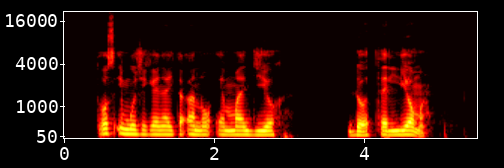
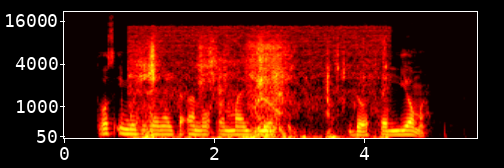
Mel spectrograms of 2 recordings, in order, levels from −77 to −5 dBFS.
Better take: first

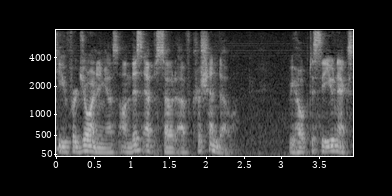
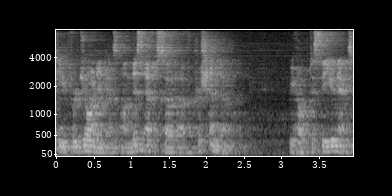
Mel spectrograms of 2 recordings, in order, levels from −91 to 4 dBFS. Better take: first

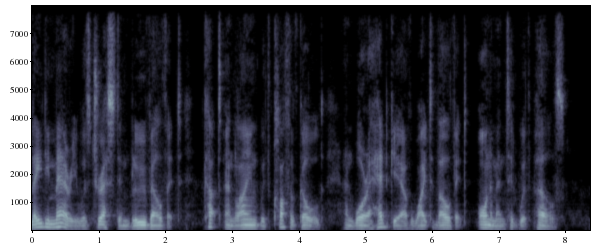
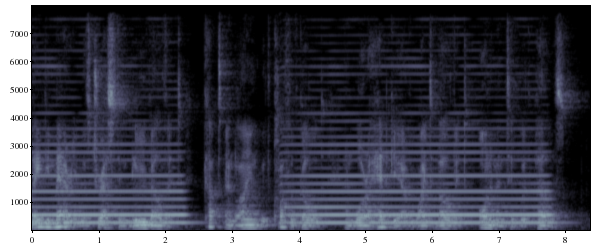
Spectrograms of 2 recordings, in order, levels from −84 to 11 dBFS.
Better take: first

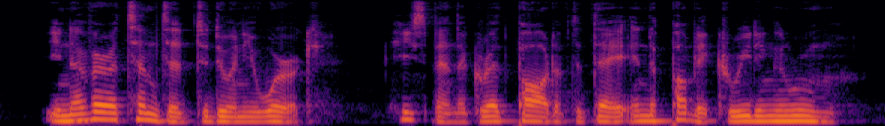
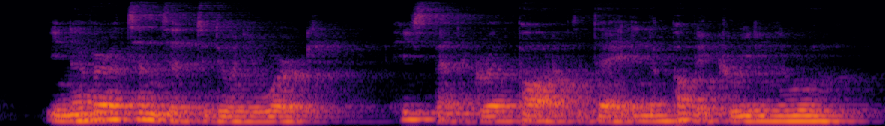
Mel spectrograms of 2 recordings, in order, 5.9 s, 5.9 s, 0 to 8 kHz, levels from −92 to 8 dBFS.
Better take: first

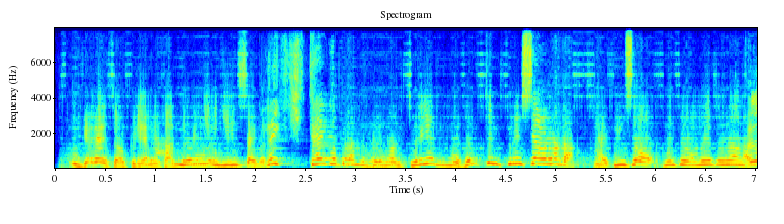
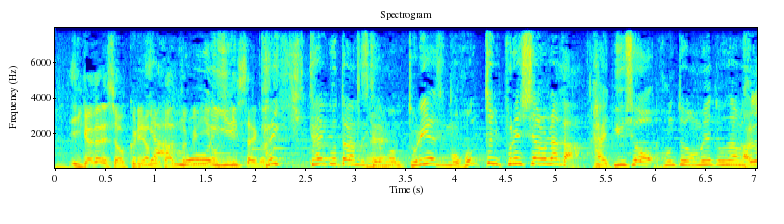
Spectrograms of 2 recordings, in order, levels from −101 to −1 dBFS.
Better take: second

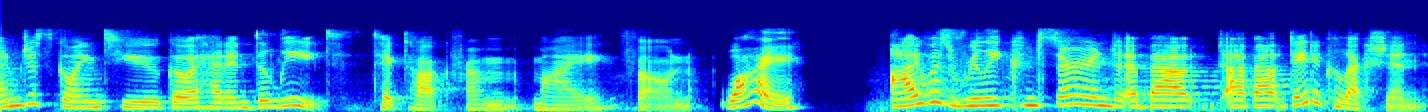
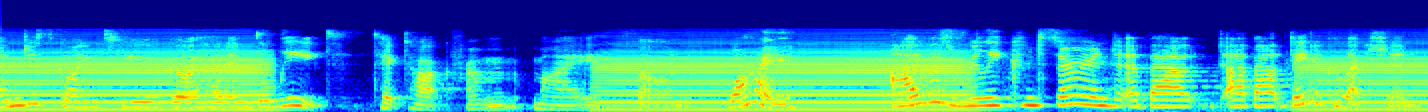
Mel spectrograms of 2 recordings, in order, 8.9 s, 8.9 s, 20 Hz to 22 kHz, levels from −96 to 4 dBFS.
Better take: first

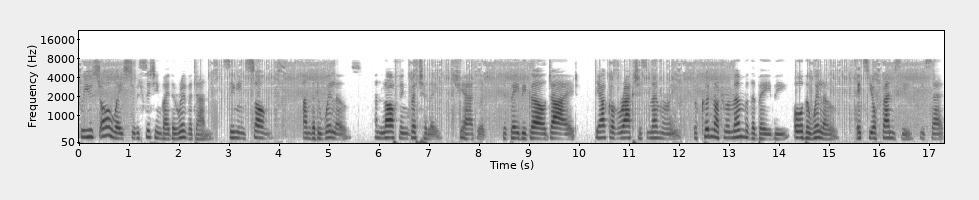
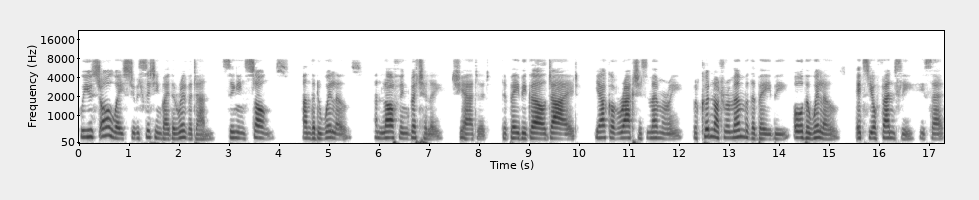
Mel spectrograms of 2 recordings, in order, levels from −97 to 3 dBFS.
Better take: second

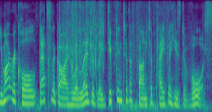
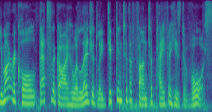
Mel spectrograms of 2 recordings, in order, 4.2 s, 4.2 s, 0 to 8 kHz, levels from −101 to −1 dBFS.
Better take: second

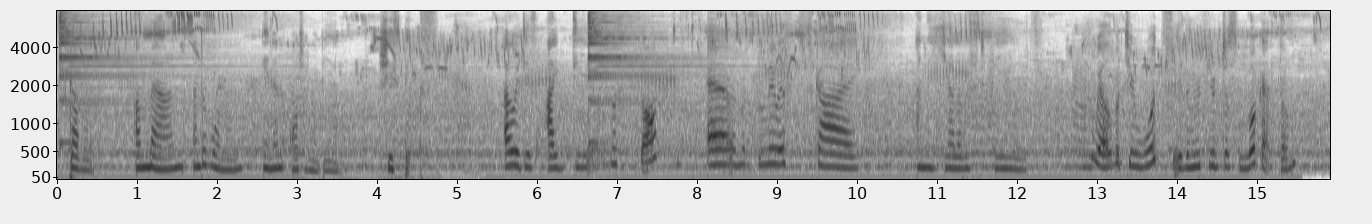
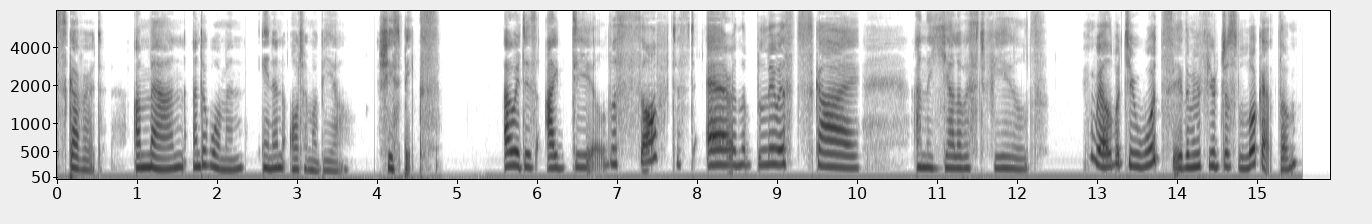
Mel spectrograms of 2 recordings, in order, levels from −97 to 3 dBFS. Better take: second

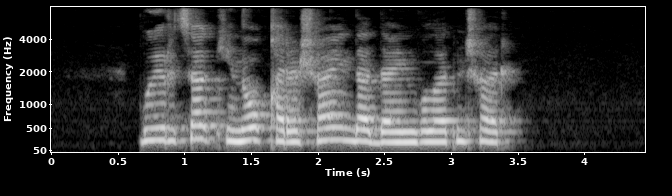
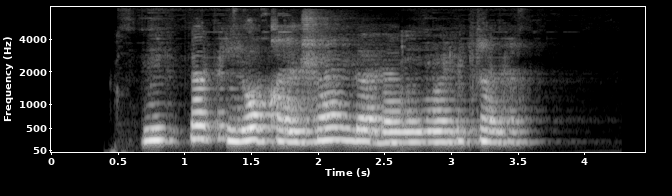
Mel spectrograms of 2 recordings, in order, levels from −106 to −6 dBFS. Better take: first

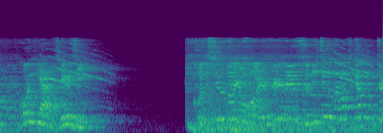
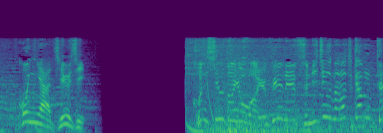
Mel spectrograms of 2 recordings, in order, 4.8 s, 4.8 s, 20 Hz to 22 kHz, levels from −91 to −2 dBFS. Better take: second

